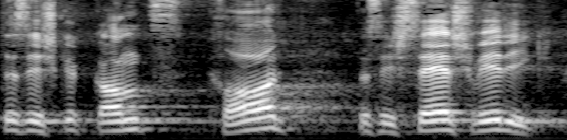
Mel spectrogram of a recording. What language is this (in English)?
Swiss German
